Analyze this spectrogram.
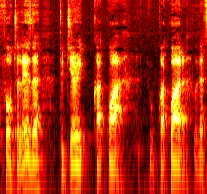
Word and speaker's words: Jericoacoara: 300-kilometer downwind from a place called Fortaleza to Jericoacoara.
